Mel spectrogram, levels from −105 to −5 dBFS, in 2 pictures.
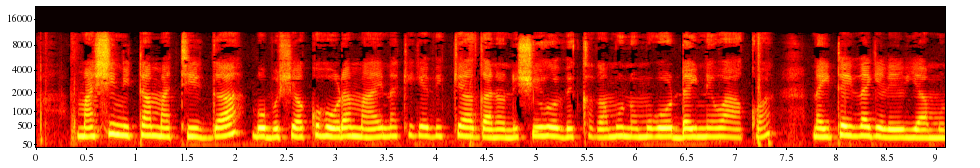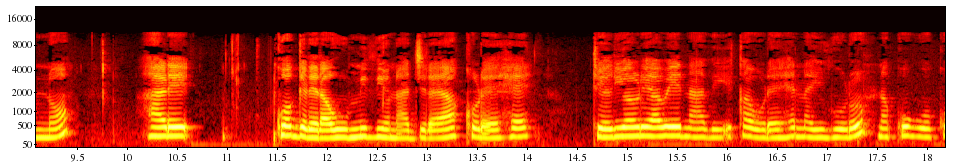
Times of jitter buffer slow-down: none

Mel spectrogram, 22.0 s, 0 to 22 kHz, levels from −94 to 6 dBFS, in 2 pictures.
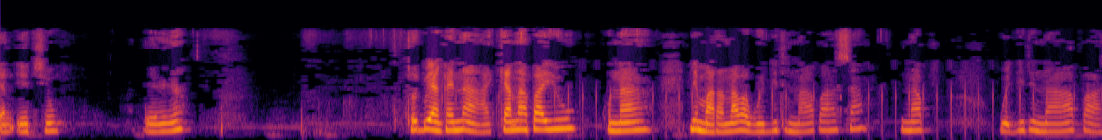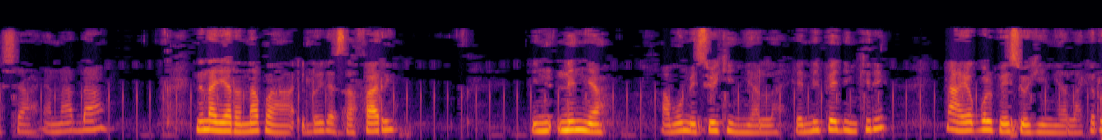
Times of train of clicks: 4.42-22.04

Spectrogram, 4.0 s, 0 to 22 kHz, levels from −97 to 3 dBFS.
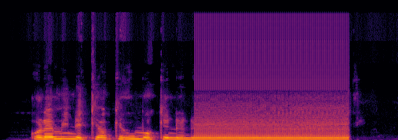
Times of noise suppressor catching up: none

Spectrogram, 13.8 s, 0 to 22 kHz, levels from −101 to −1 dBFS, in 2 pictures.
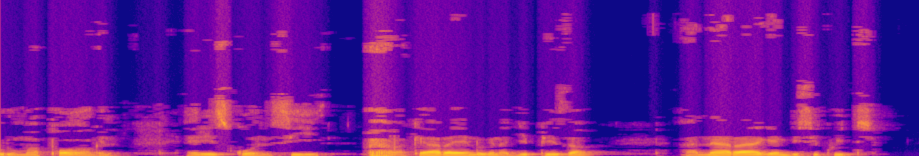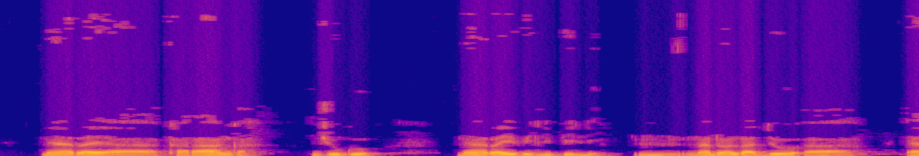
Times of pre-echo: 2.72-2.76, 6.39-6.43

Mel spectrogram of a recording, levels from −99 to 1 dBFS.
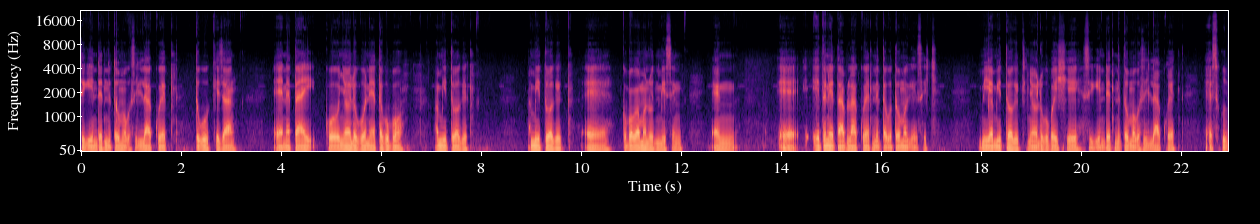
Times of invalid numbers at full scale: none

